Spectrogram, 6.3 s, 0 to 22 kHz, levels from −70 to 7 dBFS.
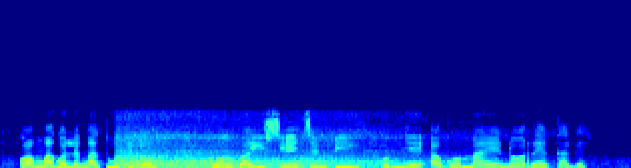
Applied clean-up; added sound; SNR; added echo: none; Engine; 7 dB; none.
